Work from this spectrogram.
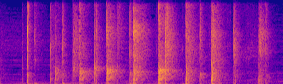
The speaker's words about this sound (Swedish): Vi tar en applåd på det.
